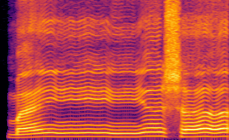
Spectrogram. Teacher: এই জিম চিহ্ন হতে থামলে উ হবে না, ইয়াশা এরকম উচ্চারণ হবে। শা বলে 4 আলিফ টান দিয়ে এই হামজাকে ধরবে। হামজার উপরে পেশটা সাকিন হয়ে যাবে। শা, এখানে 4 আলিফ টান হবে, মধ্যে মুত্তাসিল।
